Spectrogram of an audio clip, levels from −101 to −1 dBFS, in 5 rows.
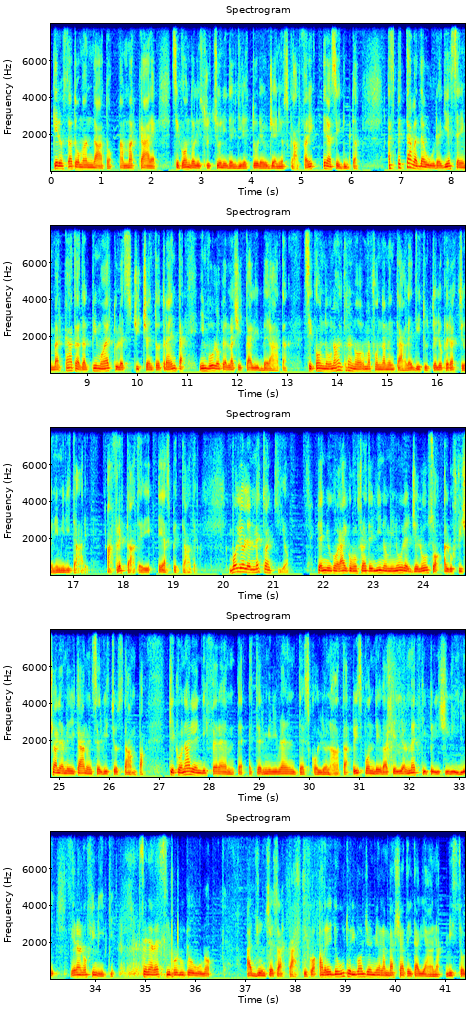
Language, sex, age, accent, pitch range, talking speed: Italian, male, 50-69, native, 95-130 Hz, 125 wpm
